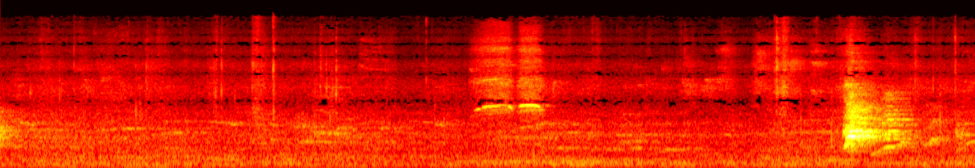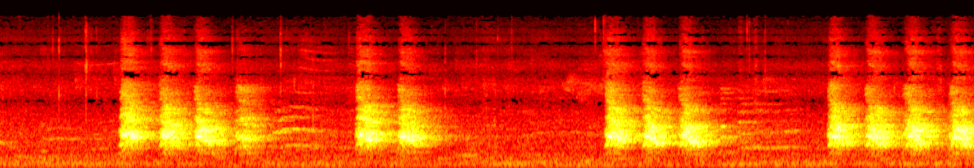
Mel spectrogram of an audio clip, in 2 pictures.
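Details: Two dogs, a Chihuahua and a dachshund, in a barking match: a quiet opening with a faint high yelp, then dense volleys of loud, rough barks, three to five per burst, repeating steadily.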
